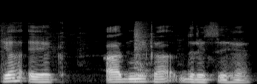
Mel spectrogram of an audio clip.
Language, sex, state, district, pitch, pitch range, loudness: Hindi, male, Jharkhand, Garhwa, 115 Hz, 110-125 Hz, -17 LUFS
